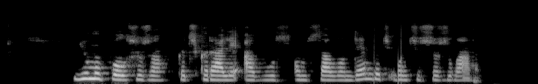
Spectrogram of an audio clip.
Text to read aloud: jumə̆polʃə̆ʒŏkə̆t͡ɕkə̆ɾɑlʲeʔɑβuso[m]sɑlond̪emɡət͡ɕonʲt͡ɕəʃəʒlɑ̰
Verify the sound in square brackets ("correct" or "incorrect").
correct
